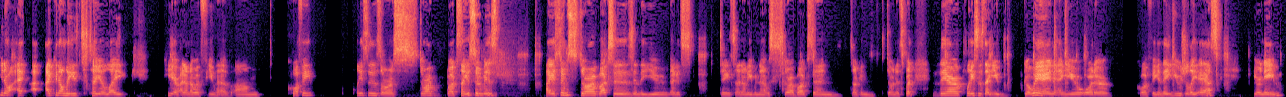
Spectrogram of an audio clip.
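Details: Adult woman who has stuttered since age four and stuttered severely in school; her father also stutters. She uses pausing, easing into words and prolonging sounds, and finds s-sounds hardest; stuttering (stammering).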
